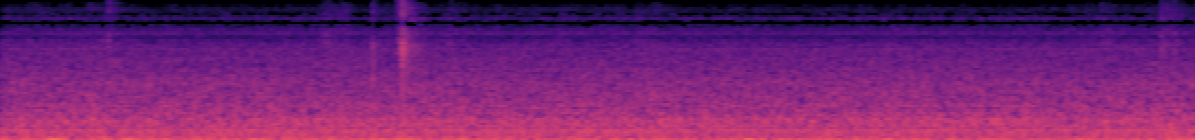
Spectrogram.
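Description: Paper rustles and crinkles as it is folded by hand.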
